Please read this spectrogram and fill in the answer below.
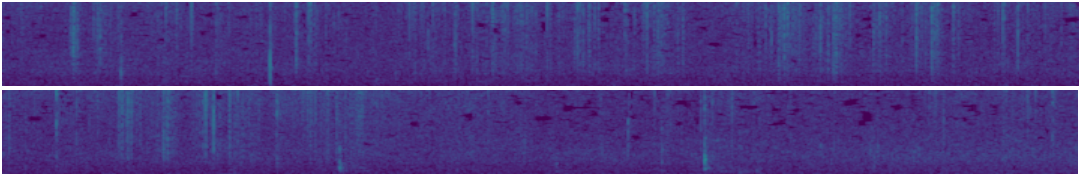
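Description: A wood fire crackling faintly, with three sharp pops.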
